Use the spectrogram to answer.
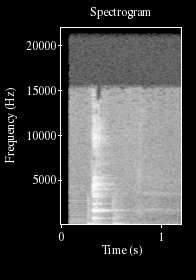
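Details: A single abrupt, short, voiced catch of breath with a brief echo after it, during singing of a worship song; a hiccup.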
